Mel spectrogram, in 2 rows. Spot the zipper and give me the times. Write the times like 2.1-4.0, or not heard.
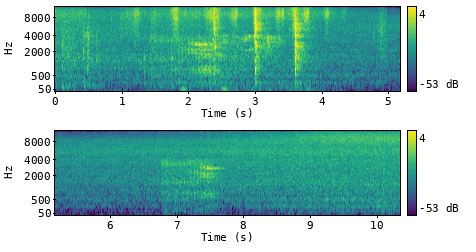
not heard.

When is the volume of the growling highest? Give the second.
2 s.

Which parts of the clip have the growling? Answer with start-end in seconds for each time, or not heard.
1.4-3.4, 6.8-7.6.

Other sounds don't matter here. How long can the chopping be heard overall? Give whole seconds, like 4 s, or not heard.
3 s.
